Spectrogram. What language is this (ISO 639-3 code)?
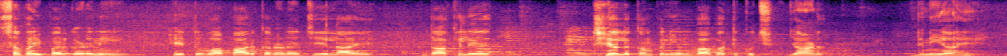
snd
